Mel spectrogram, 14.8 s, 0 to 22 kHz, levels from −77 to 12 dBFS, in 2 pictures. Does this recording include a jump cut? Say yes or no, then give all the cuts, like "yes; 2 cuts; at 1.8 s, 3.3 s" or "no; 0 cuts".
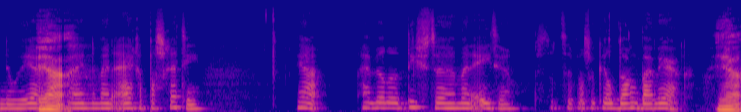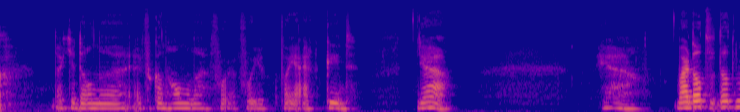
yes; 2 cuts; at 8.7 s, 11.4 s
